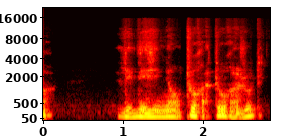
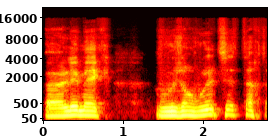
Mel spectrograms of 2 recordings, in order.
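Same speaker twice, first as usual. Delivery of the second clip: loud, higher tough-guy challenge; very masculine posture; 5 semitones higher, 11 dB louder than usual. A narrator's reading. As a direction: challenge the lads loudly, playing macho. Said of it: "en adoptant une posture très masculine". (interpellation virile, forte et haute)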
